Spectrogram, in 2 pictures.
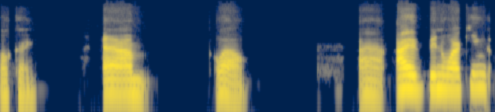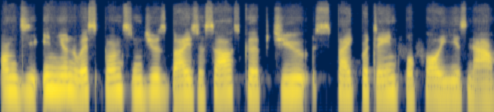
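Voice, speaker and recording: On a very clean recording with a silent background, a woman with a French accent and medium pitch speaks with fairly even intonation and long, frequent pauses. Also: fairly slow pace. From France. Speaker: research biologist. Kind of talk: interview. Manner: halting, many hesitations.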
